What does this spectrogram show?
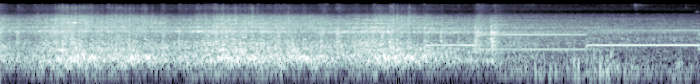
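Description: Passenger train coaches running past over the rails, the rumble fading about four seconds in as the last car clears the level crossing. Then the crossing's warning alarm sounds alone, two steady tones alternating high and low about once a second.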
